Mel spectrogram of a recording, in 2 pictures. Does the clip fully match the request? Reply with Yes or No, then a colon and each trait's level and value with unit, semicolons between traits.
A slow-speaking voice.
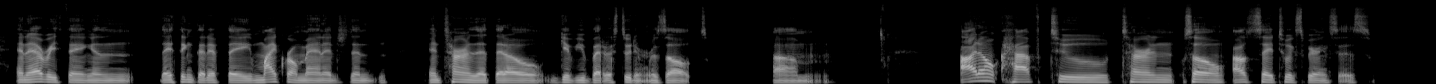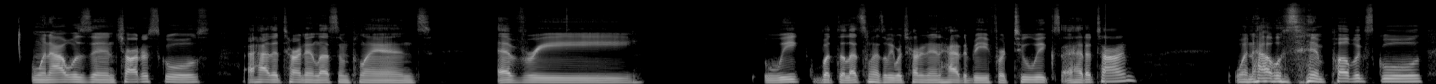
No: average, 145 wpm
